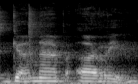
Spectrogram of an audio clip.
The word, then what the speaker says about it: Gnabry: He actually said it in a Twitter in a Twitter thing that he was on, and he actually said it's Gnabry.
